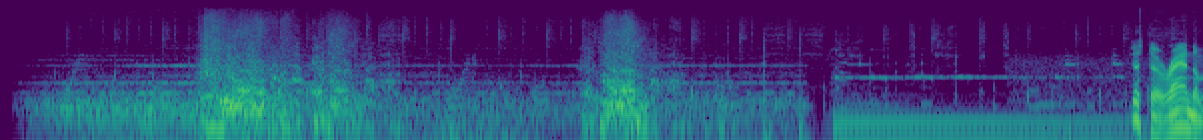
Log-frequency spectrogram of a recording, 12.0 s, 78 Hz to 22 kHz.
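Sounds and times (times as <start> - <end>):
beast-like roar: 2.0 - 4.2, 5.8 - 7.2.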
